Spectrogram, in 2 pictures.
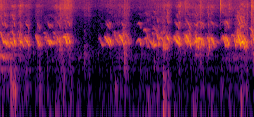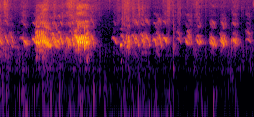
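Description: Newly hatched chicks in an incubator cheep in high, rapid peeps that come in dense bursts with short pauses, close and fairly soft, with faint rustling and scratching underneath and no voices.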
